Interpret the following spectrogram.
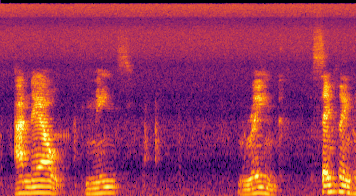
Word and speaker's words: anel: And here it's important to notice letter L at the end of a syllable. We had the sound of U. Remember? Anel. You can say anel. No problem. It's not wrong, but it's not natural.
